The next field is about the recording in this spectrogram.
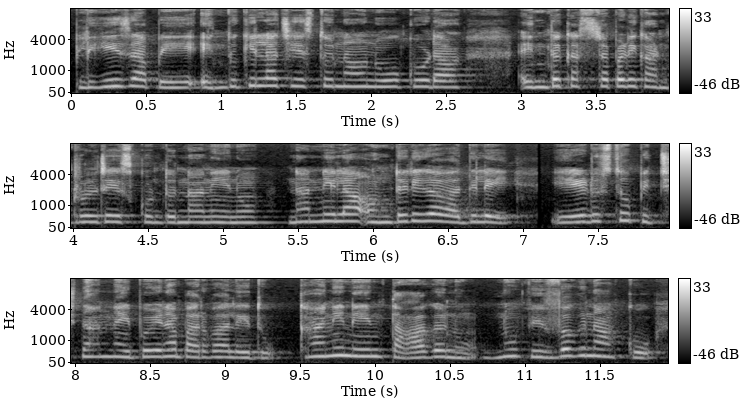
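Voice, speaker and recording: A woman's voice: high voice, fairly even intonation, moderate pace, warm tone, lightly acted. A woman narrator voicing a tearful young wife who pleads through sobs in an audio love story. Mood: insistent. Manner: sobbing, pleading delivery. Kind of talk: audiobook character reading.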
